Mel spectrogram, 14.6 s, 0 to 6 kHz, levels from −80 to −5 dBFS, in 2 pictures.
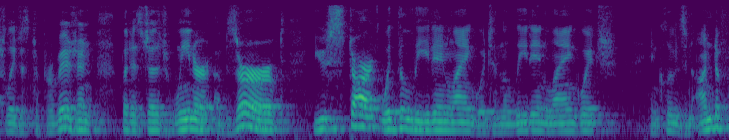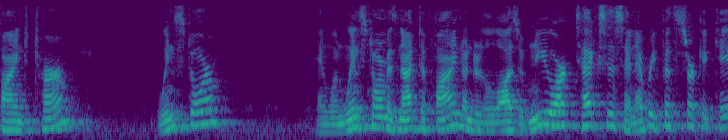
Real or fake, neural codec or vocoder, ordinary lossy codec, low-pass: real; none; MP3, 32 kbps; 5.4 kHz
